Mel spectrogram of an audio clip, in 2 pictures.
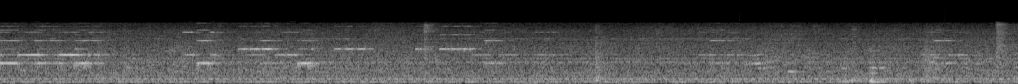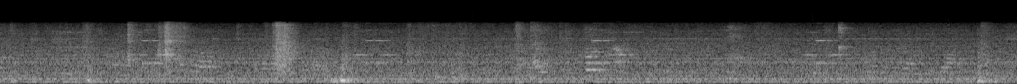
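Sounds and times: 
short electronic beeps from machines at a job site: 0:00.0 - 0:20.3
voices: 0:00.0 - 0:20.3.

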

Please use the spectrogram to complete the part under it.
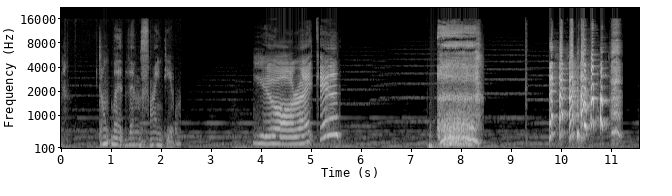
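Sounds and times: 
speech: 0:00.8 - 0:02.5, 0:03.8 - 0:05.7
breathy groan: 0:07.4 - 0:08.5
laughter: 0:09.8 - 0:11.2.

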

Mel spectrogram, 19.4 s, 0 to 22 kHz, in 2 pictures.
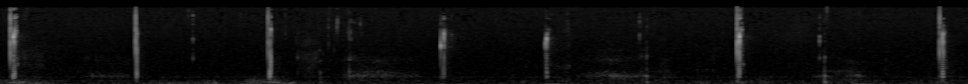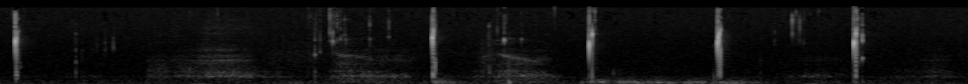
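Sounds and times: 
crisp kiss sounds: 0:00.0 - 0:00.3, 0:02.6 - 0:03.5, 0:04.4 - 0:04.6, 0:07.4 - 0:07.6, 0:09.4 - 0:10.9, 0:15.6 - 0:15.8, 0:16.8 - 0:18.4
soft low mouth noises: 0:00.0 - 0:19.3.

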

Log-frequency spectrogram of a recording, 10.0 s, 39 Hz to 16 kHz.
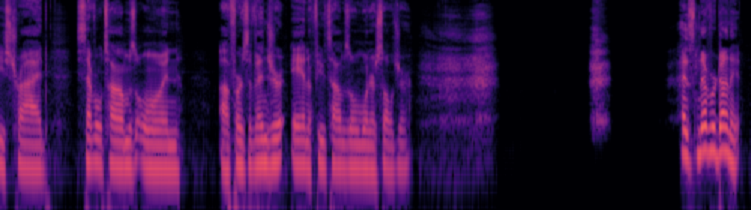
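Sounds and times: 
speech: 0:00.0 - 0:05.6, 0:09.1 - 0:10.0
quick exhaled breath: 0:05.6 - 0:06.7, 0:07.8 - 0:08.2
person yawning: 0:07.9 - 0:08.2.

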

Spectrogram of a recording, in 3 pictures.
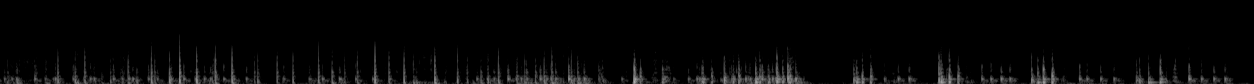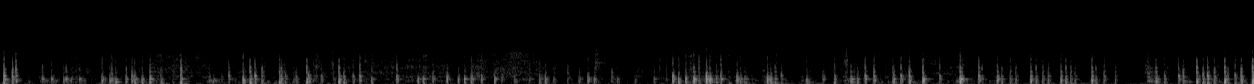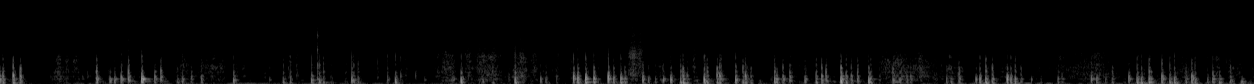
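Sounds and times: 
muffled ear tapping: 0:00.1 - 0:37.5.

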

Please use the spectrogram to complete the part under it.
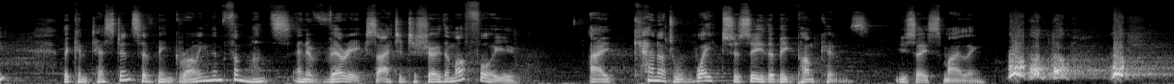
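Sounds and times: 
speech: 0:00.6 - 0:05.3, 0:05.9 - 0:10.0
large dog barking outdoors: 0:10.1 - 0:11.7.

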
